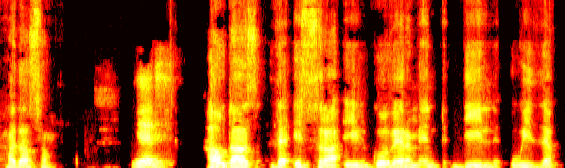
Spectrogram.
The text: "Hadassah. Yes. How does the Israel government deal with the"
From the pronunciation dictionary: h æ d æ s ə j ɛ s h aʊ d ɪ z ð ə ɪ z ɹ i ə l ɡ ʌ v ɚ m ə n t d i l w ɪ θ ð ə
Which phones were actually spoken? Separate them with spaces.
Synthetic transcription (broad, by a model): h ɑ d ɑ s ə j ɛ s h aʊ d ɪ z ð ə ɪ s ɹ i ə l ɡ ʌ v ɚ m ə n t d i l w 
